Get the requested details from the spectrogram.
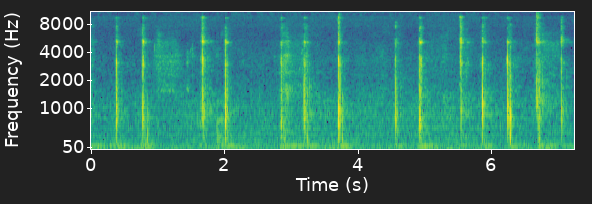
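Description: A wooden spoon blank cut from firewood, with a small hole left by twigs or a beetle, is tapped 14 times in a steady series. Each tap is a short, dry knock that dies away almost at once, over a low background hum. The blank sounds solid, and the hole can be worked around and packed once the wood dries.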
